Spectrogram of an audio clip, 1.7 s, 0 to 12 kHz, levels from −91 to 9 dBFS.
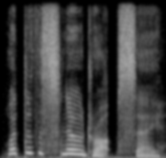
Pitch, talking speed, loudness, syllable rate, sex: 275 Hz, 180 wpm, -20 LUFS, 3.9 syllables/s, female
